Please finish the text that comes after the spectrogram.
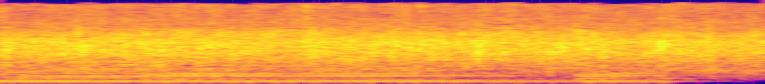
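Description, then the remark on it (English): A crowd claps steadily, giving a hand clap of praise to the Lord before being seated: a dense wash of applause with a low musical hum underneath that drops away near the end. “That's right, give the Lord a hand clap of praise before you're seated today.”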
